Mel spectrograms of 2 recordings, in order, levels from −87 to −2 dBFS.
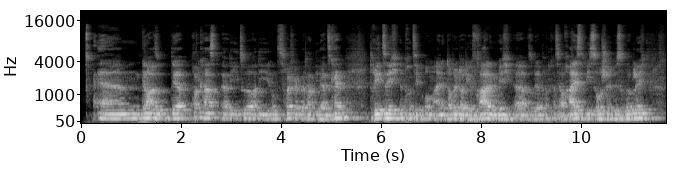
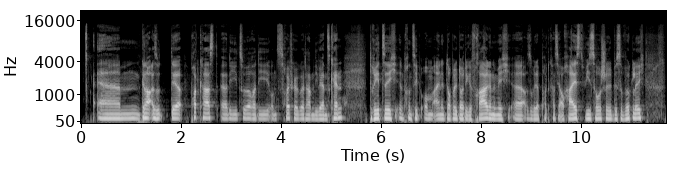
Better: second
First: off-mic speech; far // room echo; noticeable; dies away in 0.7 s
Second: none

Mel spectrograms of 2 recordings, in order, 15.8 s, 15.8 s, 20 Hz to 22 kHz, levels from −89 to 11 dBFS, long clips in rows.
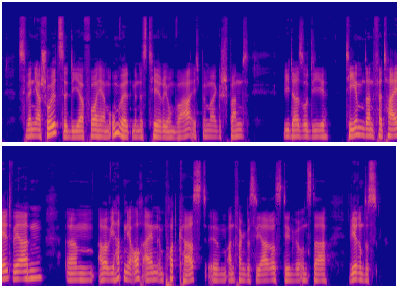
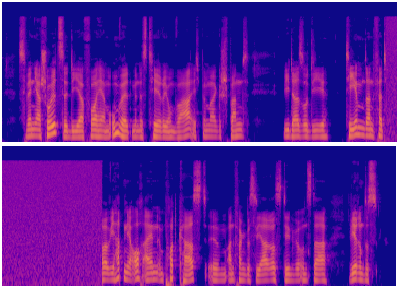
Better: first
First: none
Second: audio cutting out; filled with static; at 7.5 s for 2 s

